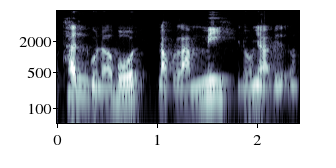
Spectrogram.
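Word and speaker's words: 身: Kanji điển hình chúng ta có chữ thân của N4 đọc là mi đúng không nhỉ?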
